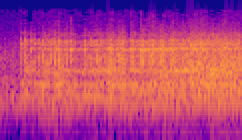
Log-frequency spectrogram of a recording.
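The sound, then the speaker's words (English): A car being brought in for a sales demonstration starts up after a brief moment of quiet and runs steadily, a loud, even, buzzing hum that holds without pause to the end, with no voices. “Bring the car in.”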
